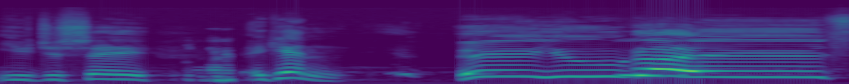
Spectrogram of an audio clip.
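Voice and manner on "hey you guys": high, very slow, loud, dragged-out voice. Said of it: "a good Sloth impression".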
